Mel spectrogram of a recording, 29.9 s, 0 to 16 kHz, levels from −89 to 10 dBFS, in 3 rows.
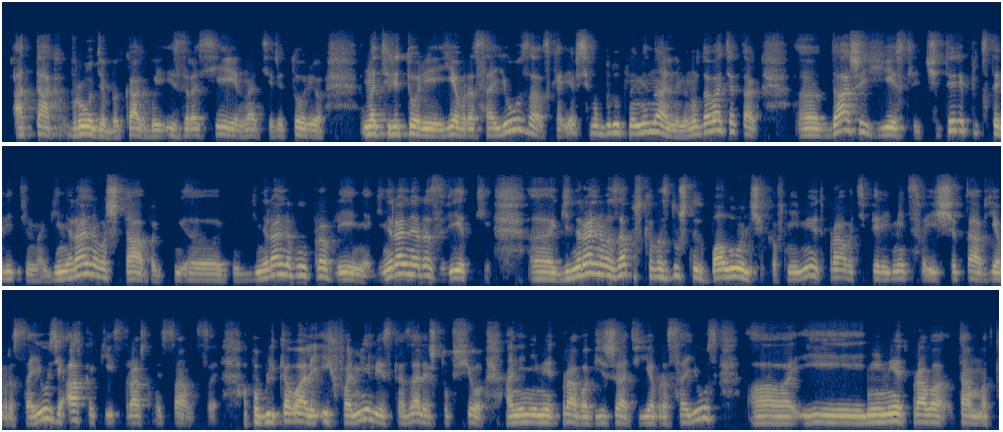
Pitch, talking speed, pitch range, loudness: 145 Hz, 135 wpm, 130-170 Hz, -25 LUFS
